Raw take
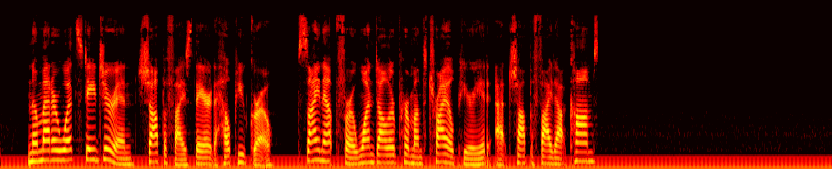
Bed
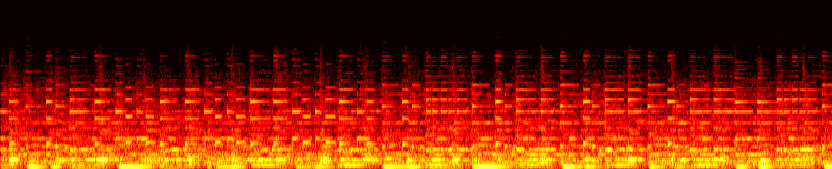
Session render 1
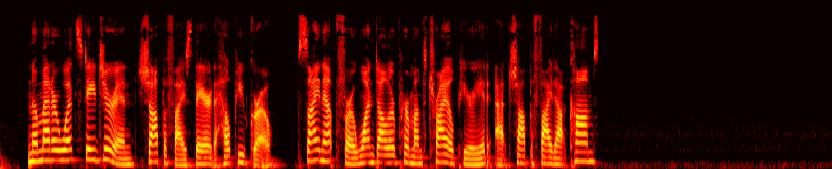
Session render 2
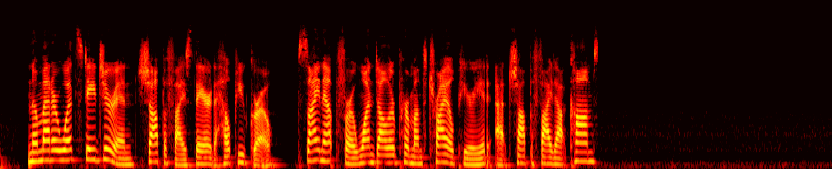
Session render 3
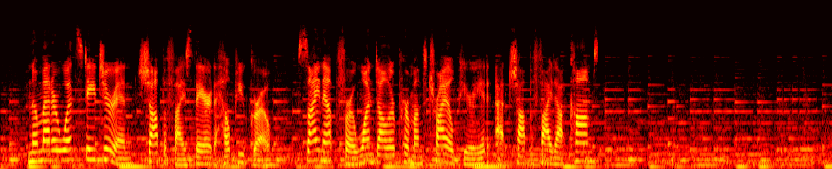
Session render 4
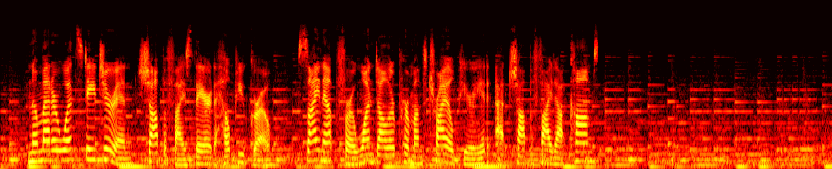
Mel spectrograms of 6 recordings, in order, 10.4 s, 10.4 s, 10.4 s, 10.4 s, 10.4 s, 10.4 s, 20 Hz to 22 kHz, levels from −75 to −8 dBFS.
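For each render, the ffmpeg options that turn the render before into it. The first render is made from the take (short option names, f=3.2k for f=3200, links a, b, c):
-af "bandreject=f=60:t=h:w=6,bandreject=f=120:t=h:w=6,bandreject=f=180:t=h:w=6,bandreject=f=240:t=h:w=6,bandreject=f=300:t=h:w=6"
-af "lowpass=f=6.4k:w=0.5412,lowpass=f=6.4k:w=1.3066,highshelf=f=4.4k:g=5.5"
-filter_complex "[1:a]volume=-12dB[a];[0:a][a]amix=inputs=2:normalize=0"
-af "volume=4dB"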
